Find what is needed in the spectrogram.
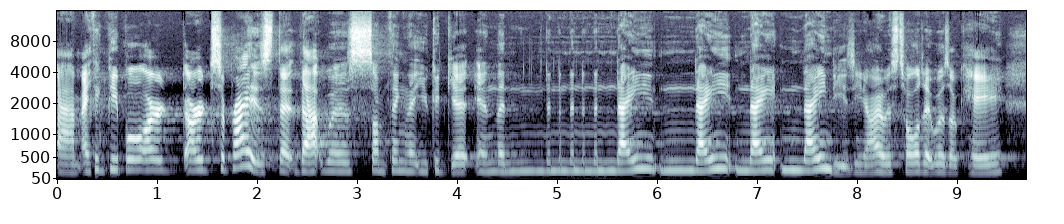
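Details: Stuttering in an adult who stutters.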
